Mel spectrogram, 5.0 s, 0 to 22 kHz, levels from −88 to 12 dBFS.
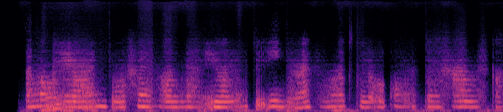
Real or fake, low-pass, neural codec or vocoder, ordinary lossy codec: fake; none; codec, 44.1 kHz, 0.9 kbps, DAC; none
